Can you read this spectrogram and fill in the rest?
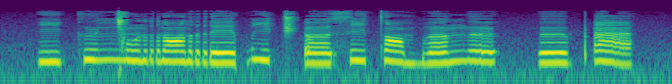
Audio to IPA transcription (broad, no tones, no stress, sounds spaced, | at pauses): i k ʉ ŋ͡ǀ ũ r ɑ̃ r e ɓ i t͡ʃʼ œ s i t ɑ̃ b œ ŋ ø | ø pʼ æ̃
